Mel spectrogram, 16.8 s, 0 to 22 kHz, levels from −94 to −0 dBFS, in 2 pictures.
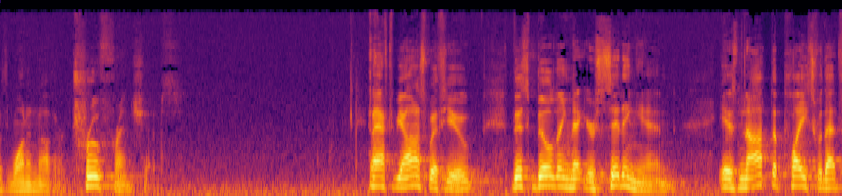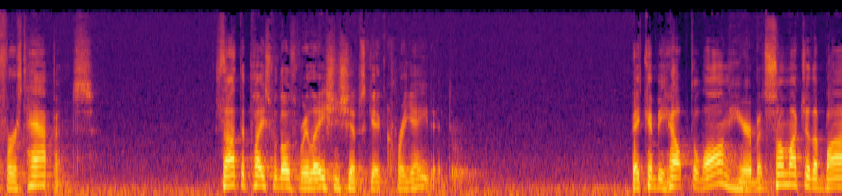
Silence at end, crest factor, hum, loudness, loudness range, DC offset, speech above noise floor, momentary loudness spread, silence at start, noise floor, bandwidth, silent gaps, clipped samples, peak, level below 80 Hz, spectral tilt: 0 s; 16 dB; none; -15 LUFS; 6 LU; under 0.1%; 25 dB; 15 LU; 0 s; -39 dBFS; 17 kHz; none; under 0.1%; 0 dBFS; -42 dBFS; -6 dB/octave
